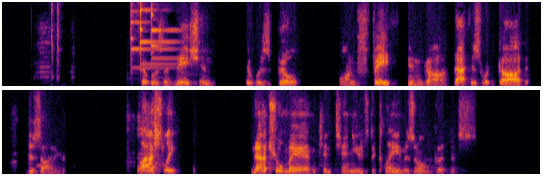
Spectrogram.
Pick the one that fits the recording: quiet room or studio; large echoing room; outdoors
large echoing room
